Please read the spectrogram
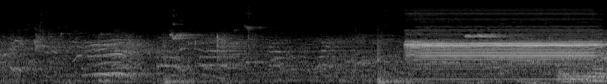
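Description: Gym scoreboard horn sounding one steady blast of about two seconds, starting suddenly about four seconds in and louder than everything else; before it, crowd chatter and a few basketball bounces on the hardwood floor.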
